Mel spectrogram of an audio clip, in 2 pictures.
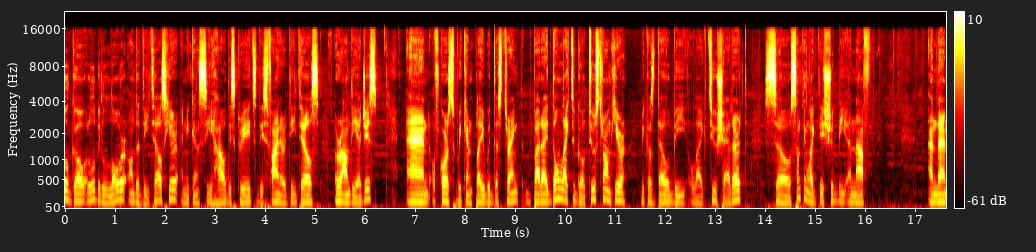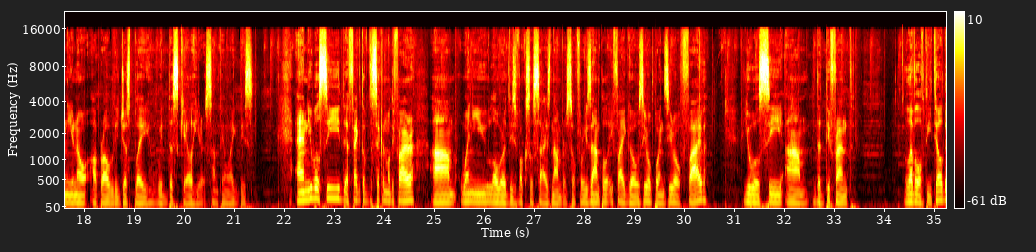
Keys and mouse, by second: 6.6 click, 7.8-14.5 drag, 16.5 click, 17.6-22.0 drag, 26.2-30.7 drag, 33.0-34.7 middle drag.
